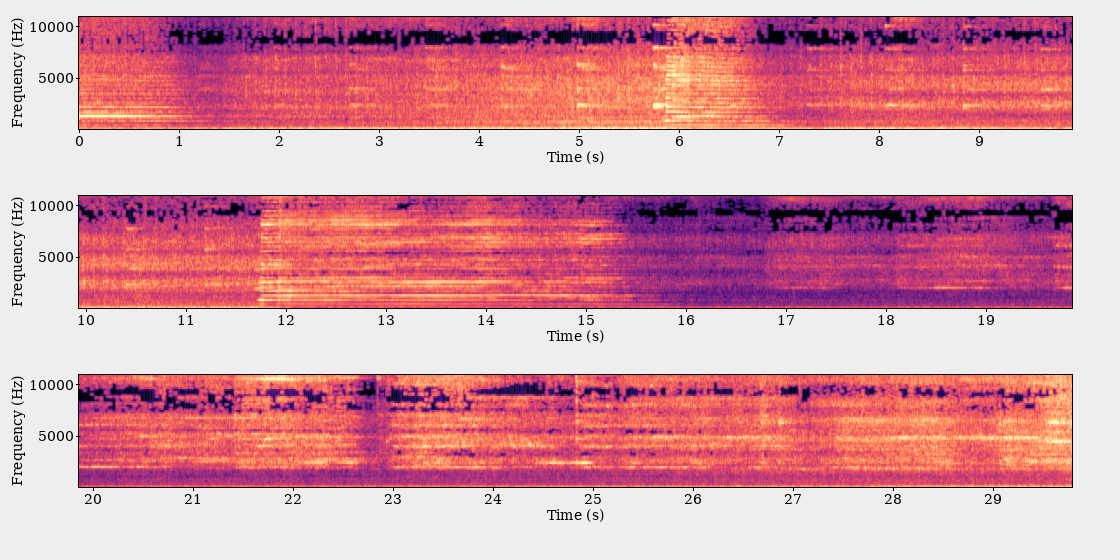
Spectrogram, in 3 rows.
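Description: An EMD SW1200 and a Baldwin VO1000M diesel switcher pass with a heavy low engine rumble, sounding the horn three times: the end of one blast at the start, a short blast about six seconds in, and a long blast from about twelve to fifteen seconds. After that the freight cars roll past with steady wheel-on-rail noise, which grows louder toward the end.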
